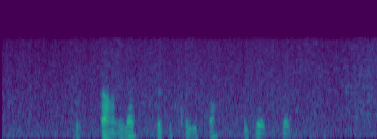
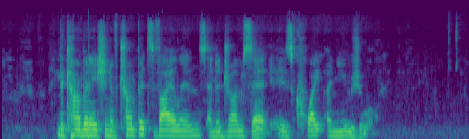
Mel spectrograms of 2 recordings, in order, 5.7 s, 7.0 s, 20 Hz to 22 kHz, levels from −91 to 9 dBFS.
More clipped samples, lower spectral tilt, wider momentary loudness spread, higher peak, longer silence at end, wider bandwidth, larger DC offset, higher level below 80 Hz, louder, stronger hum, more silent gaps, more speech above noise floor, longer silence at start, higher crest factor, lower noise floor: neither; first, -7 dB/octave vs -5.5 dB/octave; first, 26 LU vs 9 LU; second, -16 dBFS vs -2 dBFS; second, 0 s vs 1.45 s; second, 8.8 kHz vs 13 kHz; neither; second, -80 dBFS vs -52 dBFS; second, -40 LUFS vs -19 LUFS; neither; neither; second, 22 dB vs 40 dB; second, 0.1 s vs 0.85 s; first, 28 dB vs 18 dB; first, -62 dBFS vs -58 dBFS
